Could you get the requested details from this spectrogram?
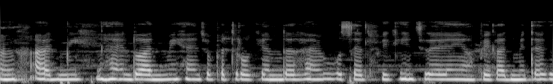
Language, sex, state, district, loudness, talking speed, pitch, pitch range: Hindi, female, Punjab, Pathankot, -14 LUFS, 215 wpm, 230 Hz, 225-235 Hz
